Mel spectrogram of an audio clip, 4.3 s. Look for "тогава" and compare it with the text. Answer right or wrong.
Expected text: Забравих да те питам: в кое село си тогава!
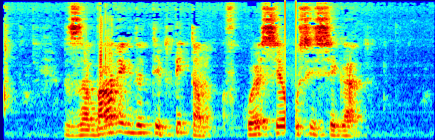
wrong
